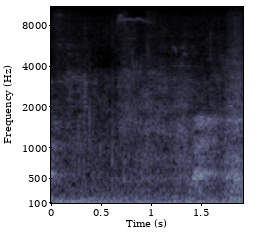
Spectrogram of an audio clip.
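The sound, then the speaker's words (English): A dog barks faintly outdoors, a short call rising near the end over a steady low wind-like rumble, with no one speaking. “Right now, there is a dog constantly barking in the background.”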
